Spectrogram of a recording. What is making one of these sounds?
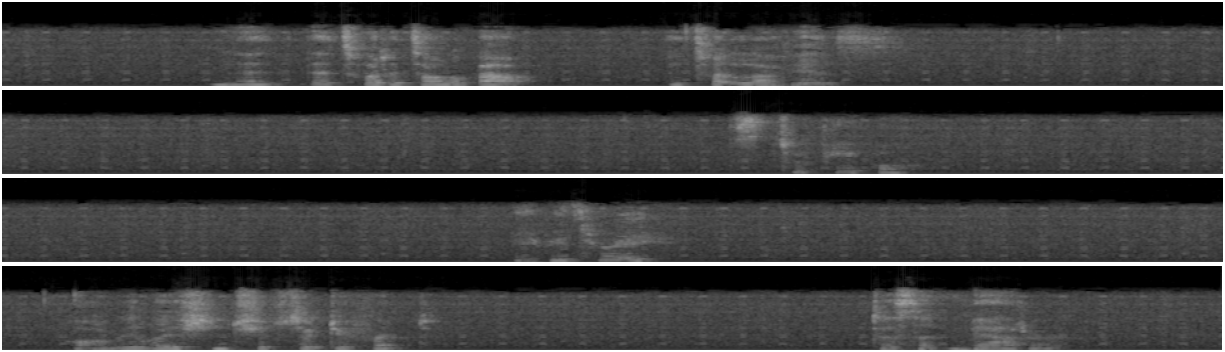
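An elderly woman speaks calmly through a webcam microphone, with long pauses.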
